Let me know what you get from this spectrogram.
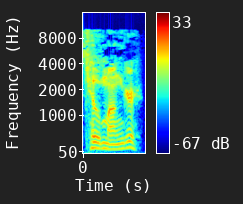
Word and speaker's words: Killmonger: Did I pronounce that correctly? Killmonger? – Yes. – Killmonger.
